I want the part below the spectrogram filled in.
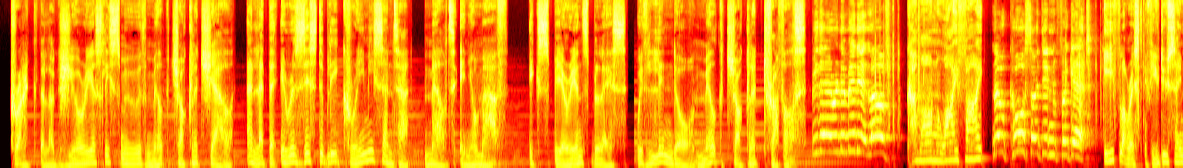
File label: commercial montage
